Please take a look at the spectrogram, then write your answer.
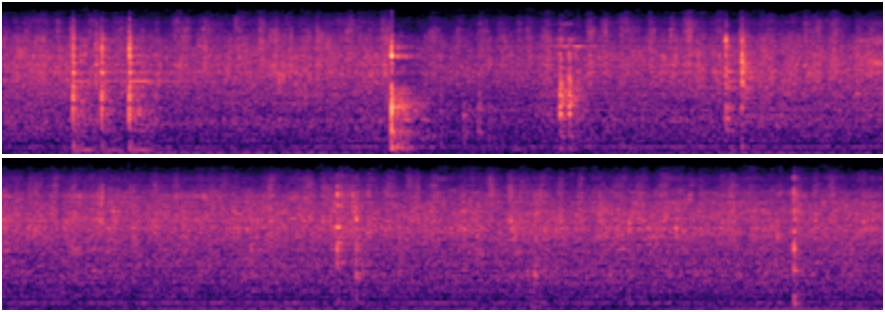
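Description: A spoon steadily stirs instant mashed potatoes into a cottage pie filling, giving a continuous wet, sizzly scraping texture with a few sharper knocks against the pan, close and moderately loud, with no speech.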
